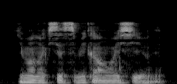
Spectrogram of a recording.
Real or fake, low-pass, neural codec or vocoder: real; 7.2 kHz; none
